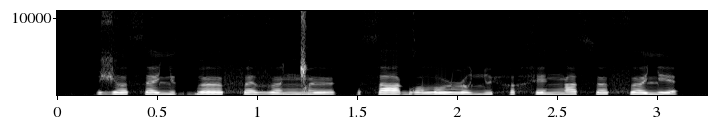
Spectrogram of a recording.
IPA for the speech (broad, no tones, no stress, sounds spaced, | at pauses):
ʒ ə θ ɛ lʲ u ɡ͡b œ f ɛ v œ ŋ͡ǀ ø | θ a ɡ o lˠ u ɭ o ʎ y h ə h e ŋ a θ œ f œ lʲ ɛ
